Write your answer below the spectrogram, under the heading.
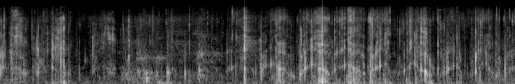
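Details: A pet golden retriever eats crunchy raw sweet potato, filmed as eating ASMR; loud, dense, irregular crunching and biting runs throughout without pause.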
